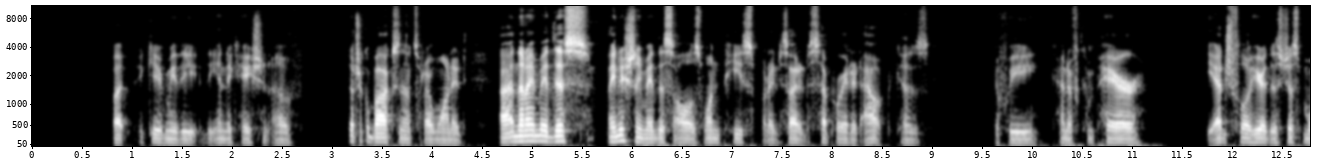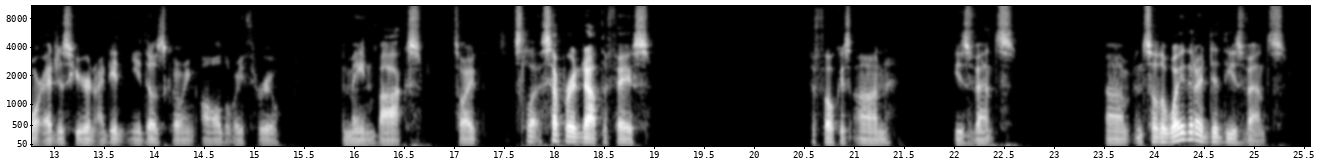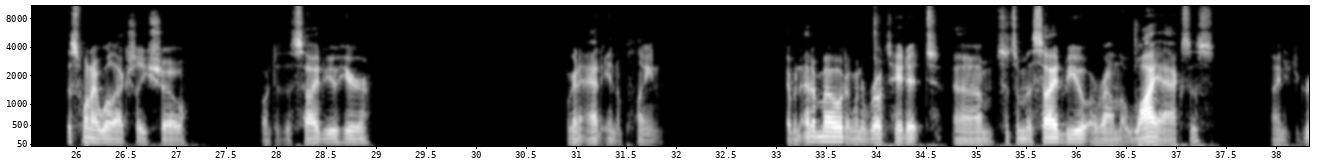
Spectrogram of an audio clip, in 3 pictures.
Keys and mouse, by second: 0.7 middle drag, 0.9 shift+click, 1.3-1.8 middle drag, 2.1-2.5 shift+drag, 4.3 click, 4.4 typing, 6.8-7.6 middle drag, 7.9-8.7 typing, 8.6 middle click, 10.0 Tab, 10.5 shift+click, 11.0 Tab, 12.2 click, 16.6 Tab, 19.5 click, 20.6 click, 22.4 Tab, 23.1-24.3 drag, 24.6 shift+click, 25.1 click, 26.3 Tab, 27.1 KP_3, 28.1 shift+drag, 29.6 shift+click, 30.3 shift+a, 32.2 Tab, 34.0 r, 36.6 y, 37.8 KP_9, 37.9 KP_0.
